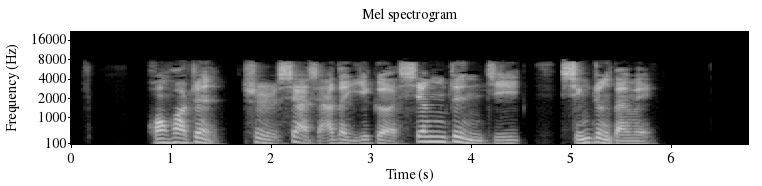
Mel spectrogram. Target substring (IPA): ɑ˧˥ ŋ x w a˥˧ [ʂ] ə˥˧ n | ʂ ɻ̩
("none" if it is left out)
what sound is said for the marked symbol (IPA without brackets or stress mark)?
ʈ͡ʂ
